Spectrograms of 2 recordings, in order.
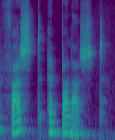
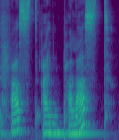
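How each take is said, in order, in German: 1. Das st wird mit einem sch-t-Laut gesprochen. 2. Das st wird als einfaches s-t gesprochen. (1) "auf Schweizerdeutsch sagen wir" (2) "auf Hochdeutsch würdest du sagen"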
